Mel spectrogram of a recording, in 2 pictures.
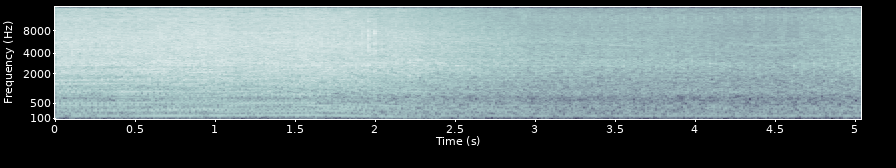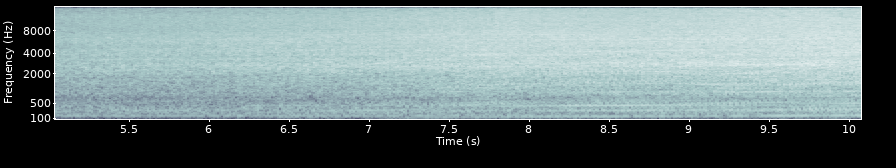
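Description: A car engine revs up and down with a steady knock running under it, about three a second.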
